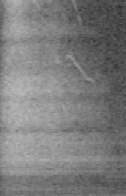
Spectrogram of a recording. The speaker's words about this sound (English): Deeply inhale your power through your nose.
